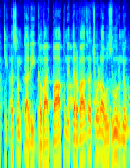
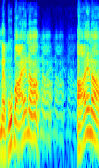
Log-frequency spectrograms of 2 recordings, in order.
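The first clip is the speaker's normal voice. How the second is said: calling out tearfully; 8 semitones higher, 3 dB louder than usual. Acted. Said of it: "बच्चा रो के अपने हुजूर को आवाज दे रहा है".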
